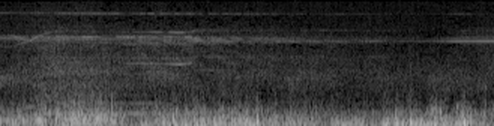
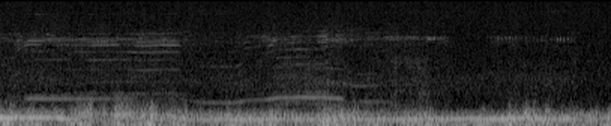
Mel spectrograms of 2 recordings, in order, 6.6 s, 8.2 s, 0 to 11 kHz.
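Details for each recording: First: FT Freedom Fox V2 RC plane on its maiden flight, cool breezy morning: a thin, steady high motor whine over wind rumble, even as it passes; normal, smooth running. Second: FT Freedom Fox V2 RC plane, second flight about 8 minutes after the maiden, cool breezy morning: a thin motor whine wavers over heavy wind, then drops out near eight seconds. The ESC overheated, caught fire and went into thermal shutdown; the motor was not hot.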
